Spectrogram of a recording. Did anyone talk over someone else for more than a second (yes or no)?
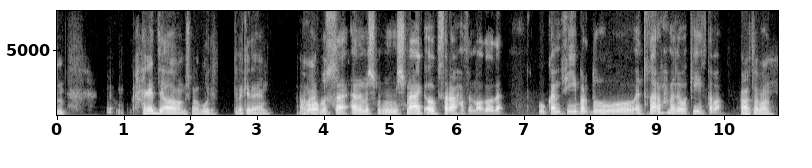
no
